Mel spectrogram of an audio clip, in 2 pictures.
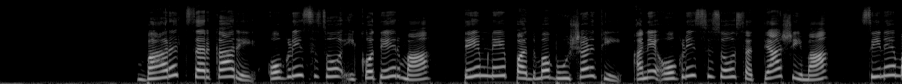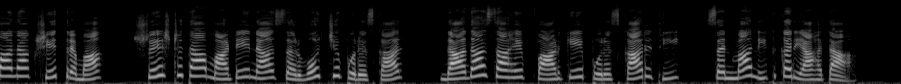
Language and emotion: Gujarati, neutral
